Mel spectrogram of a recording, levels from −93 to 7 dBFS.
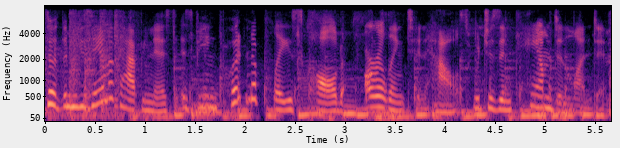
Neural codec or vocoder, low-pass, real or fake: vocoder, 44.1 kHz, 80 mel bands, Vocos; 7.2 kHz; fake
